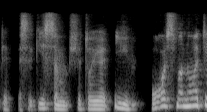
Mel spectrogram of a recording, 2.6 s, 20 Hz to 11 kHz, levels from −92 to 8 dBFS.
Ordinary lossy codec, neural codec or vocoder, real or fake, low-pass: MP3, 64 kbps; codec, 16 kHz, 1.1 kbps, Voila-Tokenizer; fake; 7.2 kHz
